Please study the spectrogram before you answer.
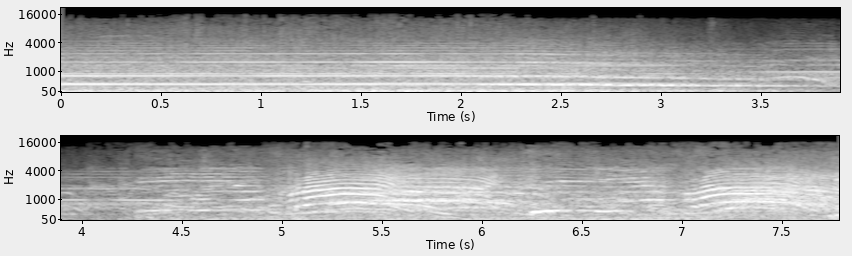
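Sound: air raid siren wailing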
